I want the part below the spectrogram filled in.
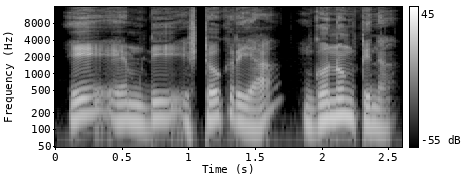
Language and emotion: Santali, neutral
